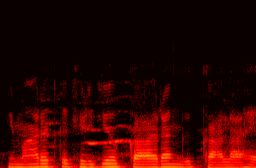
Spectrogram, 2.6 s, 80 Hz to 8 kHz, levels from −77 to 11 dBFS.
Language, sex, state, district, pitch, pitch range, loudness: Hindi, male, Bihar, Saran, 140 Hz, 135-150 Hz, -32 LUFS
